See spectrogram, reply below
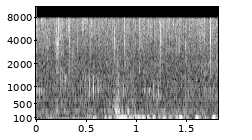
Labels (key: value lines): label: biophony
recorder: SoundTrap 500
